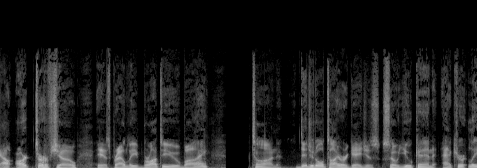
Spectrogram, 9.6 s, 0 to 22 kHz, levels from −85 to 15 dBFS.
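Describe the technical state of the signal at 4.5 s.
At 4.5 s the speech breaks off right after "brought to you by". The gap runs from 4.51 to 4.99 s. This is likely a long network dropout: packets stopped arriving and the receiver had nothing to play. It stretches the last sound into a fading buzz or hiss, then falls to silence. About 0.46 s of audio is lost. The speech resumes later, with that stretch simply gone.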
